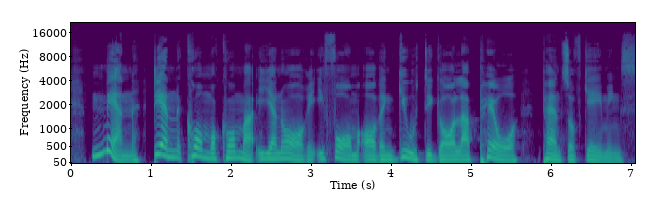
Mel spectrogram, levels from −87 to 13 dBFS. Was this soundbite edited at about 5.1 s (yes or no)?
no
